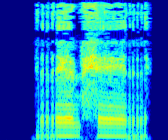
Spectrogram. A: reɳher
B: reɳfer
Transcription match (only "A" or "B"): A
